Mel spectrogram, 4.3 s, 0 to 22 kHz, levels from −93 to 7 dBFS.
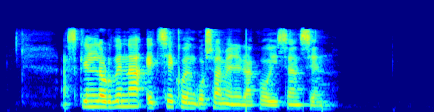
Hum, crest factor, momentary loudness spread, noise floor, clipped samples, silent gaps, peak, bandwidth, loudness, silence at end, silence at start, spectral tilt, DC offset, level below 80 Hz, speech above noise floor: none; 22 dB; 6 LU; -88 dBFS; under 0.1%; none; -8 dBFS; 8.2 kHz; -27 LUFS; 1.05 s; 0.65 s; -1 dB/octave; under 0.1%; -74 dBFS; 60 dB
